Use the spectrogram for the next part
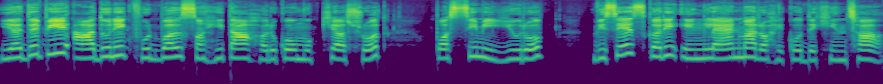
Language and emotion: Nepali, neutral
